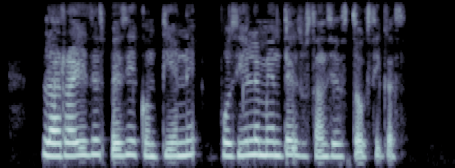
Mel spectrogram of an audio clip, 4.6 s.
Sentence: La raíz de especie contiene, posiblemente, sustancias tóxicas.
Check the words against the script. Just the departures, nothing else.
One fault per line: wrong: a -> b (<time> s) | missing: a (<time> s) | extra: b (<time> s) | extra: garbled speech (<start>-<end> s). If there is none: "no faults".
no faults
